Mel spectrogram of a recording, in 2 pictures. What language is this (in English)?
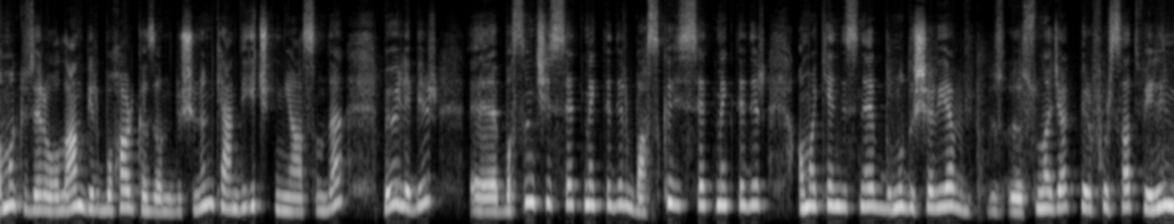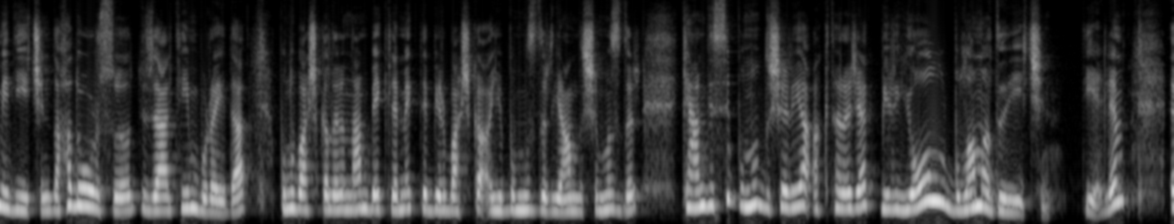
Turkish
